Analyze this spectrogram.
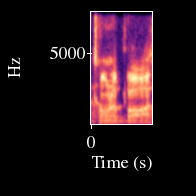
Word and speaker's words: Tonopah: in what's going on in Nevada at the tonopo project is that how you say it yeah Tonopah so that's another one of these famous Wild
